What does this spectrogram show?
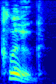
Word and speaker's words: Kug: I think it's pronounced Clug.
